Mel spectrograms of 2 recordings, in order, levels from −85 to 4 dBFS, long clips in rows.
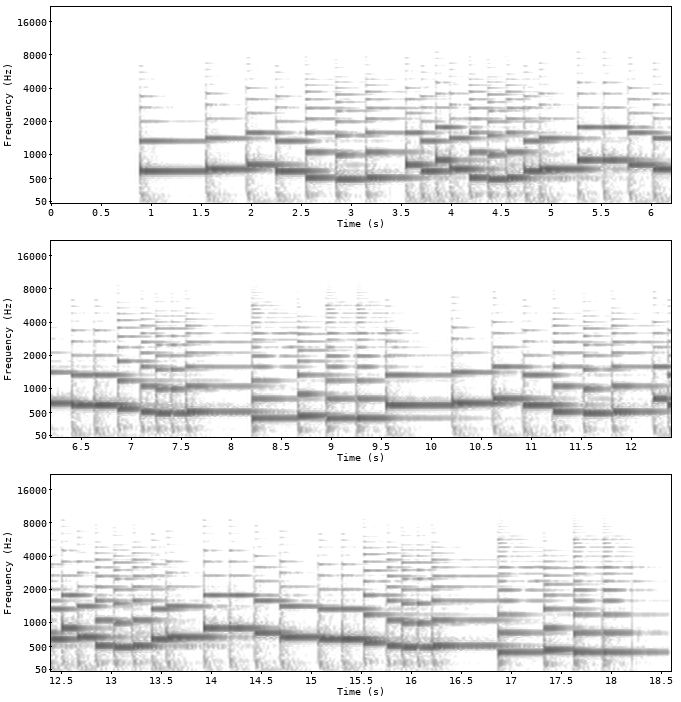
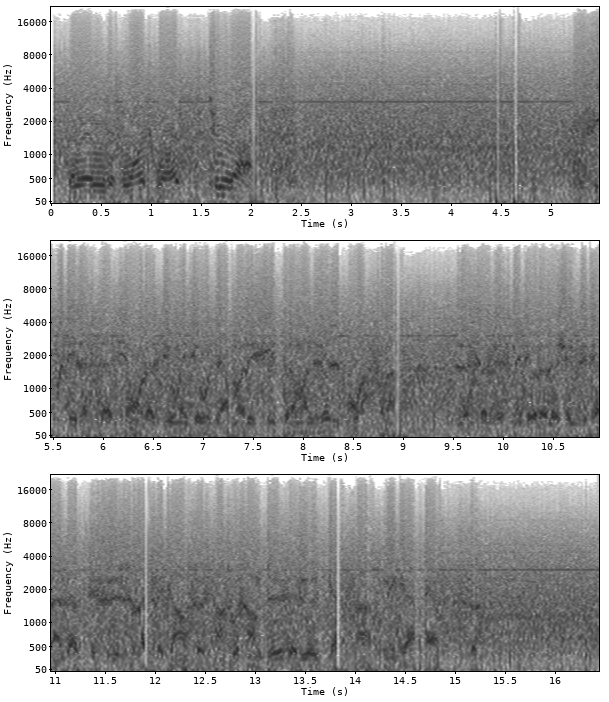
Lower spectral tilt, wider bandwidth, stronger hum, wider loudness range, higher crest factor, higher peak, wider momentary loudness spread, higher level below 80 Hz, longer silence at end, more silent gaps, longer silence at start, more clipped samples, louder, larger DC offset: first, -4 dB/octave vs -2 dB/octave; second, 9 kHz vs over 20 kHz; neither; about the same, 2 LU vs 2 LU; about the same, 14 dB vs 14 dB; second, -22 dBFS vs -2 dBFS; first, 6 LU vs 3 LU; second, -76 dBFS vs -34 dBFS; about the same, 0 s vs 0 s; neither; first, 0.9 s vs 0 s; neither; second, -36 LUFS vs -13 LUFS; neither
